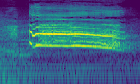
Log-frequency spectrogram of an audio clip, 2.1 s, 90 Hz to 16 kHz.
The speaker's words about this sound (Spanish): ¿Qué ocurre? Los gritos en el apartamento 706. Creo que ocurre algo muy malo.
